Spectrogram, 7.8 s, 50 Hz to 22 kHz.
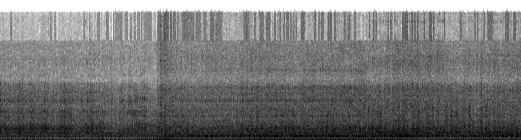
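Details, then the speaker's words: MTD edger with 3.5 hp Briggs engine, long-sitting non-runner after repair, revs brought up after starting: single-cylinder putters evenly, then picks up speed and holds a steady smooth note without surging or missing; normal running. "I'd say that's good, guys."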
